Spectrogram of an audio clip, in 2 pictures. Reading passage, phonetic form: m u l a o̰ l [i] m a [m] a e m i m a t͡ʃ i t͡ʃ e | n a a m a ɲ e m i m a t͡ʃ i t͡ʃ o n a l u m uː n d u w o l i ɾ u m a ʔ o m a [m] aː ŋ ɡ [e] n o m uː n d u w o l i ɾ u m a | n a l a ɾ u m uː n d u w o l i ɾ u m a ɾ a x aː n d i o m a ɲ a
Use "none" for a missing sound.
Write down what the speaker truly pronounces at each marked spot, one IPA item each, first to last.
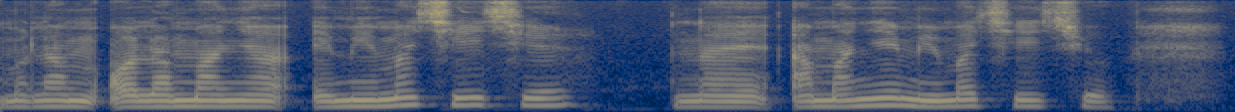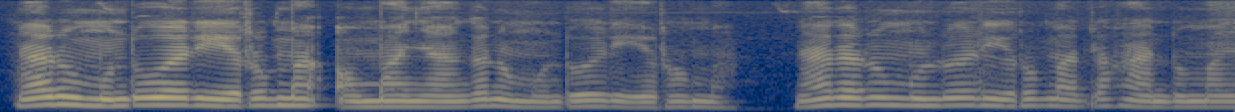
a, ɲ, ɲ, a

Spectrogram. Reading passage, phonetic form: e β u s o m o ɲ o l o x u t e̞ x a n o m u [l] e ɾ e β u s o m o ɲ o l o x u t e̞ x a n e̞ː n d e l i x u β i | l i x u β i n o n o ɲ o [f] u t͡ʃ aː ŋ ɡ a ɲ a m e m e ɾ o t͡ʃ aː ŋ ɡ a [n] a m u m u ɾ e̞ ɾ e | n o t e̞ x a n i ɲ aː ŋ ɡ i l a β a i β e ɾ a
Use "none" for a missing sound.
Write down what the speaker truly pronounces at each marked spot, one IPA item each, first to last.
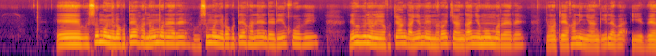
ɾ, x, ɲ

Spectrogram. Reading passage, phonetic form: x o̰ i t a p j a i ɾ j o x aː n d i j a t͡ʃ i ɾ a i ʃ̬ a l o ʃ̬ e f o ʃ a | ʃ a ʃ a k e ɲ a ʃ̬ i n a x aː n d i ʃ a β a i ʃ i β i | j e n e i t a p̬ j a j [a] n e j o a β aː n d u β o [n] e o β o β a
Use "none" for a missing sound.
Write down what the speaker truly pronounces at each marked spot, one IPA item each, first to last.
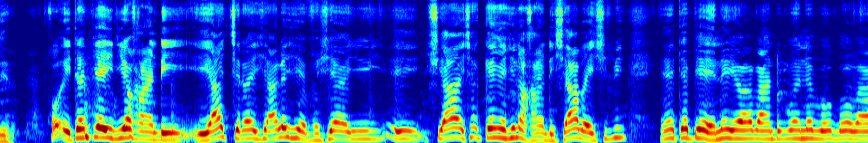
e, n

